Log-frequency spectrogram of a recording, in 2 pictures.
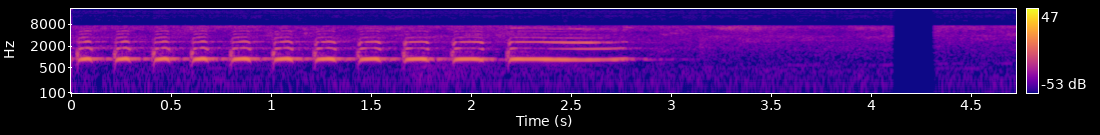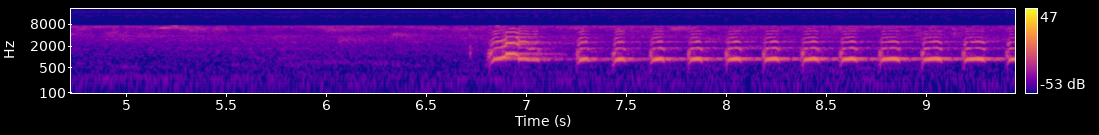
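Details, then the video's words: Bangkok-type zebra dove, a female, in Jepara, Central Java, Indonesia: a rapid run of short, regular cooing notes ending in a drawn-out tone, then near silence for several seconds before another fast string of clipped notes starts up. "Perkutut Bangkok betina super seksi"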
